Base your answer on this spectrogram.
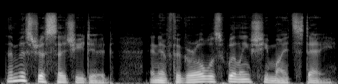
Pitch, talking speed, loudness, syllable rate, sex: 100 Hz, 250 wpm, -18 LUFS, 5.4 syllables/s, male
